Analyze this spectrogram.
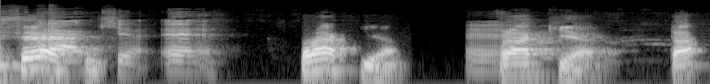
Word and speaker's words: Pracchia: Eu pronunciei certo? Práquia, Práquia.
